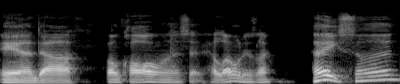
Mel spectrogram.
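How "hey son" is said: very high, laid-on put-on Southern accent. Retelling a father's first phone call, imitating him: southern accent. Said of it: "'Cause he's Southern?".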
